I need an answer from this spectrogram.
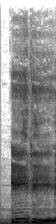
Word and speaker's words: EDI: are you named Edie Edie is the phonetic pronunciation of EDI what do you do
